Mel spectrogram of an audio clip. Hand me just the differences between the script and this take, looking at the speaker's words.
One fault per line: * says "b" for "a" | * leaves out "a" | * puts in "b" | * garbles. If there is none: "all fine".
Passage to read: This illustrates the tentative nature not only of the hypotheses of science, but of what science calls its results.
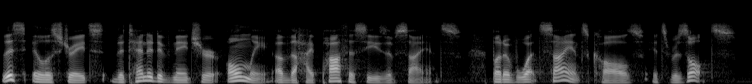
* leaves out "not"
